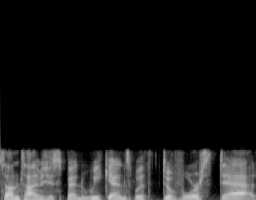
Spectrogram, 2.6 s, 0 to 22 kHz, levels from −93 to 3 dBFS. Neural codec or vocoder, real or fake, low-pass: none; real; 5.4 kHz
